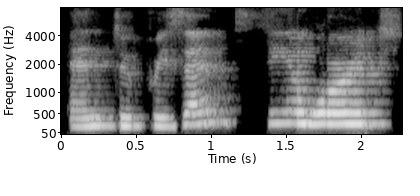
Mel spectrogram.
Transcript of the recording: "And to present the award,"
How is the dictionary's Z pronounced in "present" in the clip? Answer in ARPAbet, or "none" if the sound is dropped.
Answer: Z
